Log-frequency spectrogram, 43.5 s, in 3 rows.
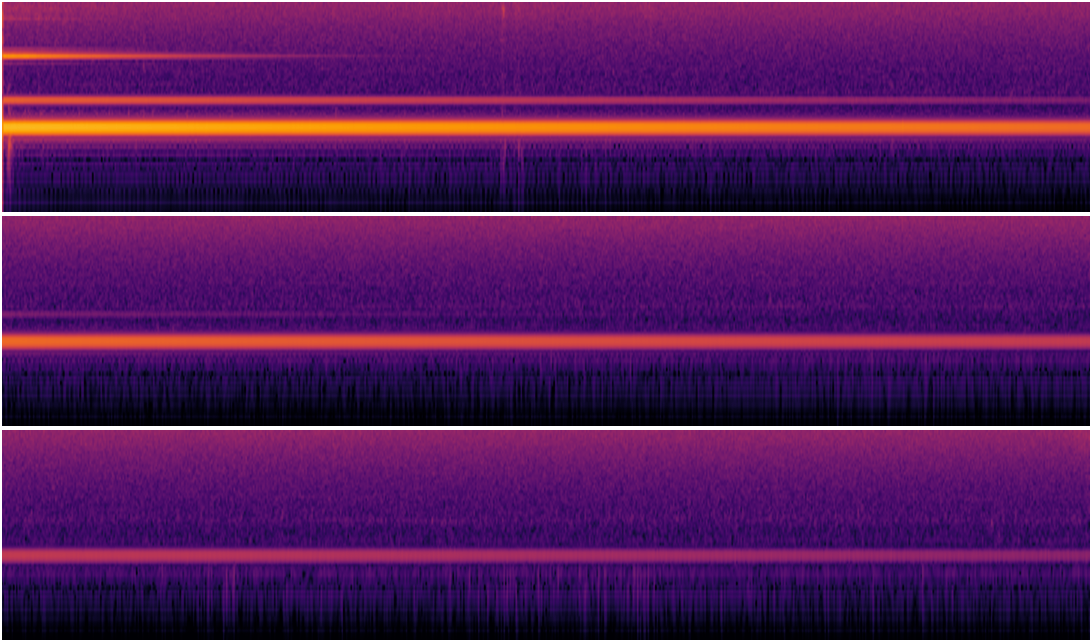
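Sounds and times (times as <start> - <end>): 
tuning forks: 0.0 - 24.7.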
